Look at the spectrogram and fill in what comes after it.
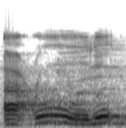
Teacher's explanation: قل اعوذ، یہاں پر واو مدہ ہے، واو ساکن سے پہلے پیش آتا ہے تو واو مدہ ہوتا ہے، واو مدہ کو کھینچ کر پڑھتے ہیں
